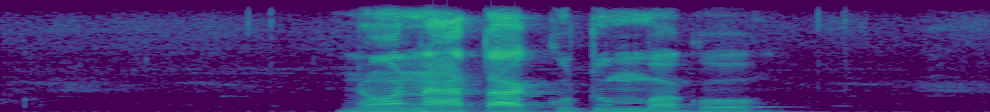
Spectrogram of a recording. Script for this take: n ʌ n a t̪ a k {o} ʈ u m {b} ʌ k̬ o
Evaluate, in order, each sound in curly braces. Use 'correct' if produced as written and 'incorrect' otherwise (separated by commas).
incorrect, correct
